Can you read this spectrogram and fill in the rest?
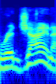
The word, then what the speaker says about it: Regina: This buddy Kelly of mine's from Saskatoon, and he said, Saskatoon, I'm from Regina. Ask him if he knows that. And I was like, he has mentioned that before because I know it rhymes with vagina.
